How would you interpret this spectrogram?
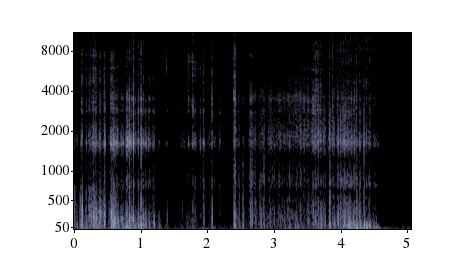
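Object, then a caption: Wooden pin brush. Long nails rake across the dense pin grid of a small octagonal wooden pin brush held in the palm. The result is a rapid, irregular run of scratchy clicks and crackles, with a steady ringing tone near 1.7 kHz over a heavy low rumble. The sound swells and fades in bursts, then stops abruptly just before the end.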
